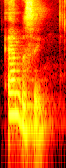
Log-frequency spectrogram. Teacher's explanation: Letter A in embassy is the schwa sound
